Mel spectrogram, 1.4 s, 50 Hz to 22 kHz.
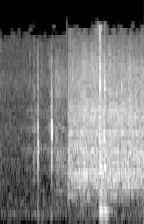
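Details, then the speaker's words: Drummond 1 HP shallow well pump after repair of pressure loss and constant on-off cycling: a couple of light clicks, then the motor kicks in with a steady, even hum, no rattle or cycling; normal start. "Okay, just kicked on. You hear it? Excellent."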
